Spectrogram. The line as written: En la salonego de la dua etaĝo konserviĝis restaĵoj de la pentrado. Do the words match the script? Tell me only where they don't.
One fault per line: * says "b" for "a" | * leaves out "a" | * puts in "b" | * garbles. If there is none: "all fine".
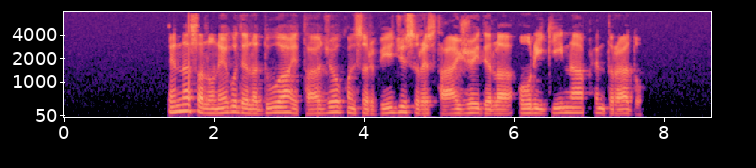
* puts in "origina"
